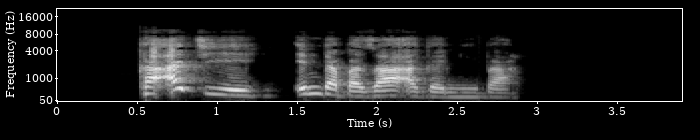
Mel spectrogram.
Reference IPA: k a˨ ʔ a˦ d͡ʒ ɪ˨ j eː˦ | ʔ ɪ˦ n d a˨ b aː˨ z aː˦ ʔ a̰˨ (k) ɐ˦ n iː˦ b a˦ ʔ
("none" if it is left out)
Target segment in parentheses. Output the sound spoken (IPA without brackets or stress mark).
ɡ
